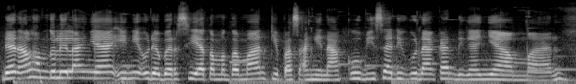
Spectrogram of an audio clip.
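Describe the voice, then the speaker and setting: A woman's loud, high-pitched shouting at a fairly quick pace, with fairly even intonation, hardly any pauses and music in the background. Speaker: housewife vlogger. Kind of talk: voice-over tutorial. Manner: loud, somewhat shouting; casual, chatty.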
